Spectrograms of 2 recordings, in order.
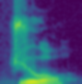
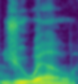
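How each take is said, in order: First: A long oo goes straight into dark L. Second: An extra vowel sound comes before the L. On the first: The speaker calls it right. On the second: The speaker calls it wrong.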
